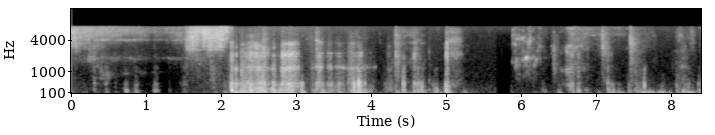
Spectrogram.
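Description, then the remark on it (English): Water pours and splashes into a cat's water bowl for a couple of seconds, followed by a few shorter splashy bursts and handling noises, with no talking. “Well, I looked over and I saw the cat didn't have any water, and she was trying to lick like the water residue off the bottom of the bowl.”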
